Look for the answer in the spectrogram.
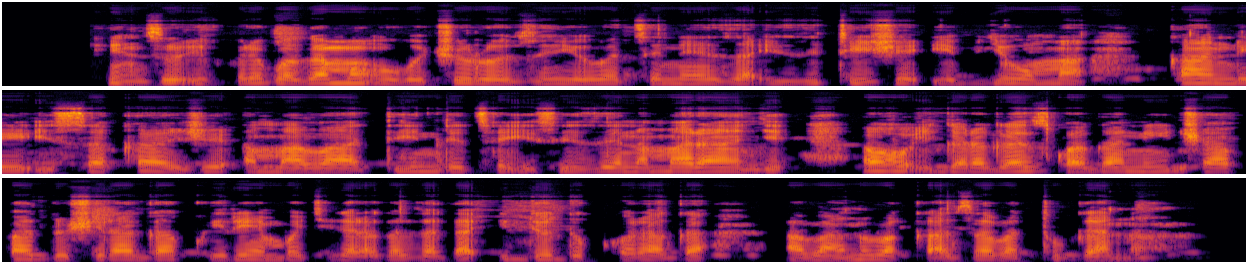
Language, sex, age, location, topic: Kinyarwanda, male, 25-35, Musanze, finance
